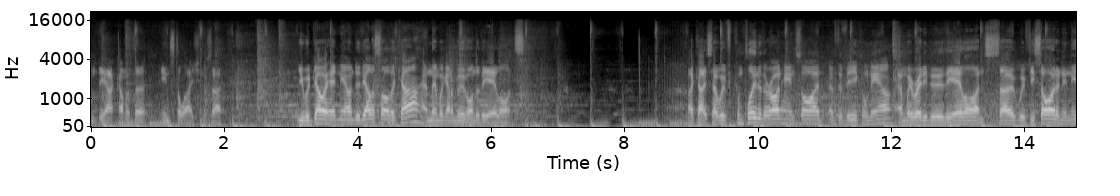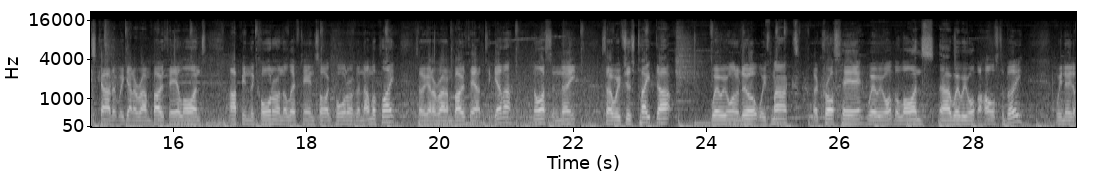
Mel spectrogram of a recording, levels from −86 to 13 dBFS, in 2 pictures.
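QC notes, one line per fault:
8.24 to 9.08 s, overlap-add ripple: the level pumps up and down by about 6 dB at around 30 times a second, giving a fast, rough flutter. The windowed frames were rejoined with an overlap that doesn't add up to a steady gain, so each frame leaves a bump.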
